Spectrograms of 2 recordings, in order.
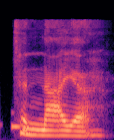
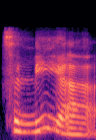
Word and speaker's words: Tana: Her name is Tanaya. Did I say that right? Thank you Janelle. It is Tana. Tia. Oh man.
